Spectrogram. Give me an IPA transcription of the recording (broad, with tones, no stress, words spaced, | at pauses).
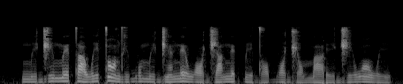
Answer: mi˨d͡ʒi˧ me˦ta˧ wi˦tɔ̃˦˨di˨˦ bo˧mi˨ d͡ʒɛ̃˨˦ne˦˨ wɔ˨ d͡ʒa˨˦ne˧k͡pi˨ dɔ˨˦bɔ˧d͡ʒɔ˨ ma˨ɾi˨ d͡ʒi˨˦ wɔ̃˦˨ wi˨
